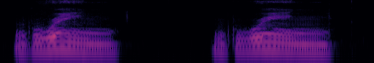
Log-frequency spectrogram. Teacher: you need to raise the back of your tongue up and almost block the air without releasing it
